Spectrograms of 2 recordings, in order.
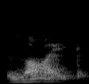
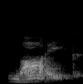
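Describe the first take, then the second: First: It has a Cockney accent with a stretched vowel. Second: The same.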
